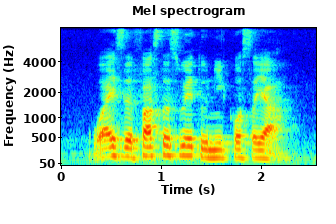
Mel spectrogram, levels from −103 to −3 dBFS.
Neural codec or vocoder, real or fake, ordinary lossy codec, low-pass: none; real; none; none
